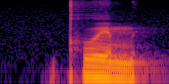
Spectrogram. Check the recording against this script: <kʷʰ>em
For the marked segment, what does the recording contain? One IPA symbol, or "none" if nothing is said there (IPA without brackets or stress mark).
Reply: kʷʰ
